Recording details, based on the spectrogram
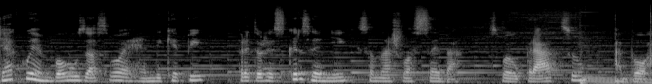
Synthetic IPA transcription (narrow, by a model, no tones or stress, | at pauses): akujɛmbɔɦuzasʋɔjɛɦɛnd̪ikɛpi | pɾɛt̪ɔʒɛskr̩zɛɲixsɔmnaʃlasɛba | sʋɔjupɾaːt͡suʔabɔɦa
